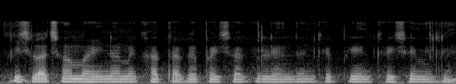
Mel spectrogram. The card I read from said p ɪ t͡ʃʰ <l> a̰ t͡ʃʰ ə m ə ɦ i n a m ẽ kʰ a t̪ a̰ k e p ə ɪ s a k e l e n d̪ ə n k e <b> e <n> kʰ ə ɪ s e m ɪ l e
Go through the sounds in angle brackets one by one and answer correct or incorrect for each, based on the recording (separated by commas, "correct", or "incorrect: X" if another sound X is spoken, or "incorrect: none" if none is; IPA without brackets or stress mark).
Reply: correct, incorrect: p, correct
